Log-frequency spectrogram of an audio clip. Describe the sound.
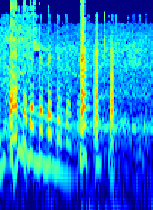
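Hens cluck in a rapid run of short, nasal pulses over a sliding lower tone, then give a few sharper, louder calls.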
